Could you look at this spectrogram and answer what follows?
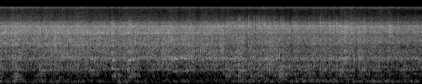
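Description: Pieces of ridge gourd fry in hot oil, giving a steady, close, bright sizzle that hisses continuously without pause.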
